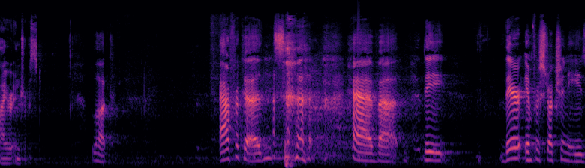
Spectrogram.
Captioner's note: laughter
